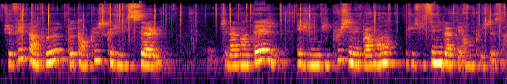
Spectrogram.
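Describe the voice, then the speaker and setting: A young woman narrates a first-person horror tale in a mellow, slightly high voice. She slows down to build suspense. The recording sounds roomy, with her a little away from the mic. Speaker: storyteller. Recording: echoey room, distant from the mic.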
